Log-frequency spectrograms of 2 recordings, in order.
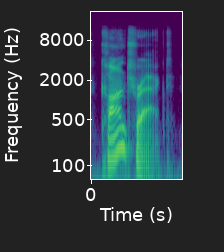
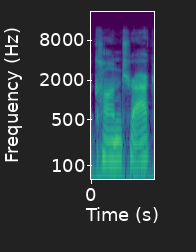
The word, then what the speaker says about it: contract: a contract versus contract with the stress on the second syllable which is the verb meaning to get smaller.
